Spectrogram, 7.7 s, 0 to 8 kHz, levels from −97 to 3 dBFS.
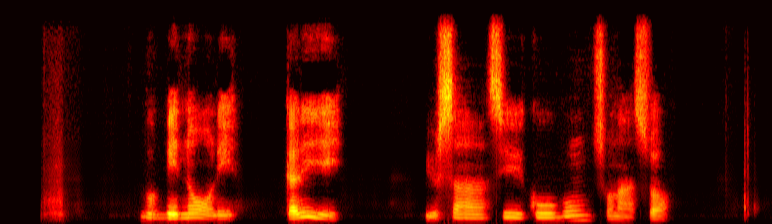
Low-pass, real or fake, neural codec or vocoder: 7.2 kHz; fake; codec, 24 kHz, 0.5 kbps, DualCodec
